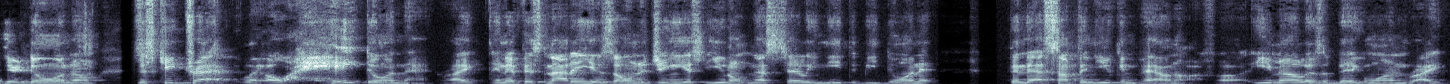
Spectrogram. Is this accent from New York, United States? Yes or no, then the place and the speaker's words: yes; Rochester, New York, United States; now in Houston, United States; I grew up in Rochester, New York, as I stated, uh, in uh, in poverty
